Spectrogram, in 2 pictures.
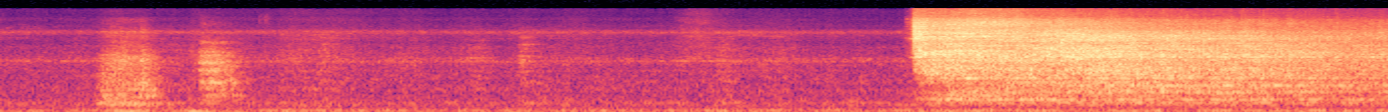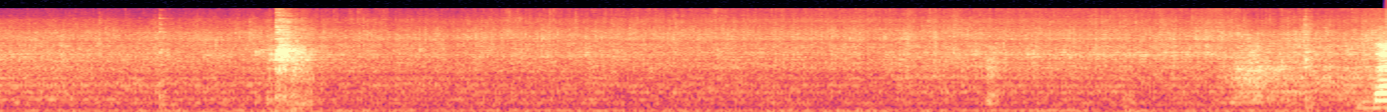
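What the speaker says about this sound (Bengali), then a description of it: "দেখো কত সুন্দর ভাজা হয়ে যাচ্ছে" Palm-fruit malpua batter dropped ladle by ladle into hot oil, a steady loud frying hiss that starts abruptly and holds, with a few soft clinks before it and brief spoon knocks over the sizzle.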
